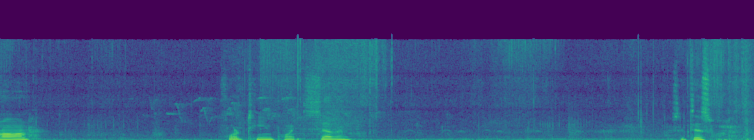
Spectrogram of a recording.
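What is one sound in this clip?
Dry hay rustles as a hand pushes through it.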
